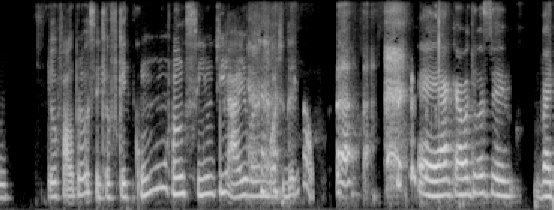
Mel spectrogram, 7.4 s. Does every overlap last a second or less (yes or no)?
yes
